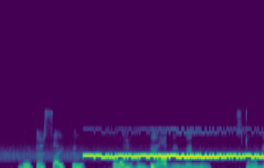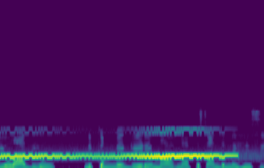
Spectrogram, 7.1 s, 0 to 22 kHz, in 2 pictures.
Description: RTTY (75 baud, 170 Hz shift), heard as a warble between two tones, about 1650 Hz centre, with radio static, fading and speech in Punjabi. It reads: 4X6Z DE HL8N 569 569 1484 1484 4X6Z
